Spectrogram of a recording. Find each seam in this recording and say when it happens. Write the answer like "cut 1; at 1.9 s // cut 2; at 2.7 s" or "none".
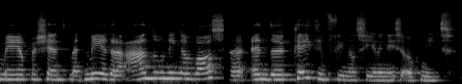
cut 1; at 2.2 s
